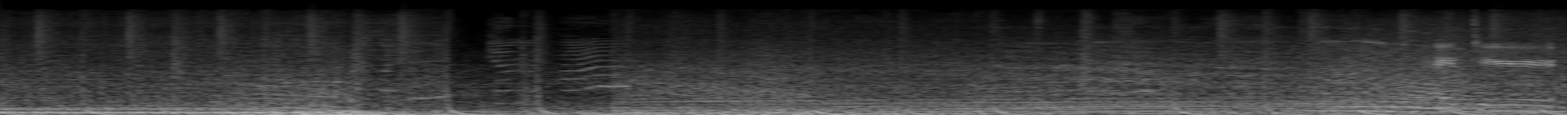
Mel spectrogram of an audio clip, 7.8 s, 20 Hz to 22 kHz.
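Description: Porsche engine from the Forza Horizon 6 racing game, a loud, steady motor drone with shifting pitch that runs throughout under a talking voice, with a brief dip in the middle.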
